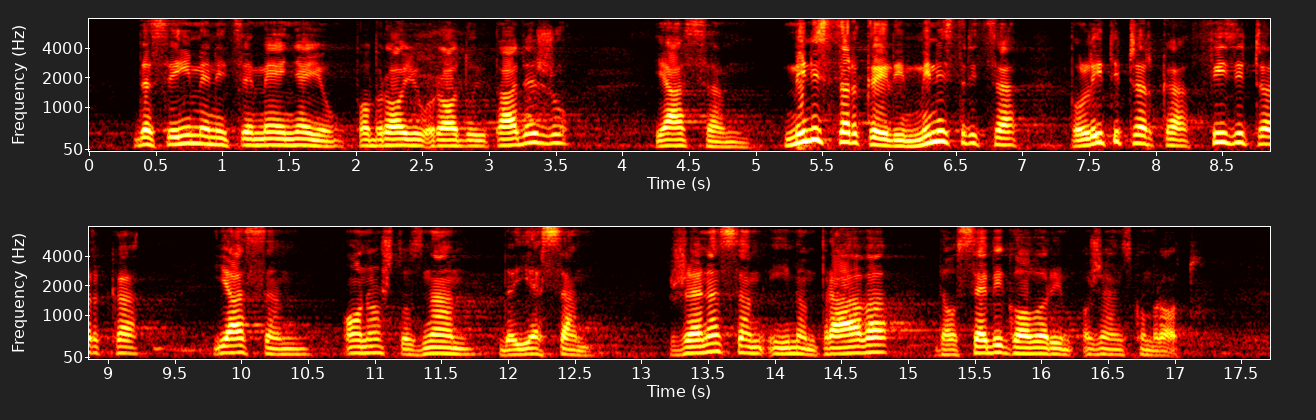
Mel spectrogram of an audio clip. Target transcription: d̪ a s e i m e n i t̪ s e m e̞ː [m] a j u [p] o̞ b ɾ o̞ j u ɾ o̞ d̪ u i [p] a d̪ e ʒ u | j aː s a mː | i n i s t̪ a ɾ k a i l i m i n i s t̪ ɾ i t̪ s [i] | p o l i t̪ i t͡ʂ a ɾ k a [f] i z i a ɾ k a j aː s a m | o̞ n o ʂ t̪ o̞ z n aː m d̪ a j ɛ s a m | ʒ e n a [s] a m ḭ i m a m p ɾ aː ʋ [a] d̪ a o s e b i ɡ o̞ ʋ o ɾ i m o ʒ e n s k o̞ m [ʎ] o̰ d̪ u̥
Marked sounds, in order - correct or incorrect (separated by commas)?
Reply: incorrect, correct, correct, incorrect, correct, correct, correct, incorrect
